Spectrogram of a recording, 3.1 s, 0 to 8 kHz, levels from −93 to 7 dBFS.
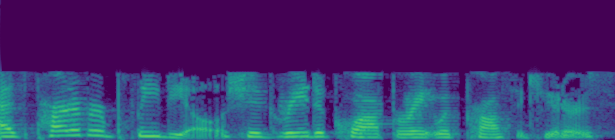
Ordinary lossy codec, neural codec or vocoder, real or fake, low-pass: AAC, 16 kbps; none; real; 7.2 kHz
